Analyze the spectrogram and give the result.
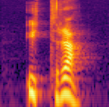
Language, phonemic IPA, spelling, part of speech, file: Swedish, /²ʏtːra/, yttra, verb, Sv-yttra.ogg
- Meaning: 1. to utter, to say (transitive or reflexive) 2. to manifest, to appear, to show (mostly with "sig som")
